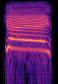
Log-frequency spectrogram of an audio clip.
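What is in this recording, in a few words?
"yaaay!", English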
